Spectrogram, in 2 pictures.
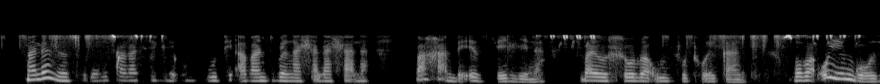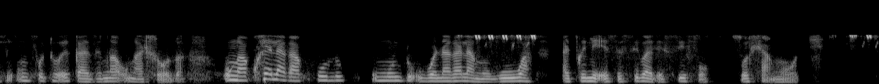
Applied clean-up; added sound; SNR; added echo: neural mask model Resemble Enhance denoiser.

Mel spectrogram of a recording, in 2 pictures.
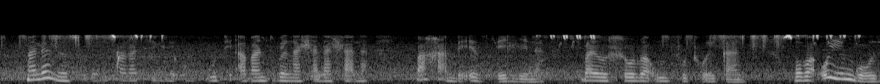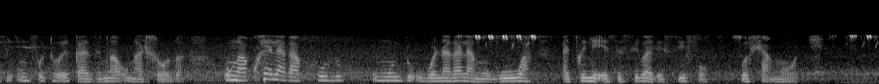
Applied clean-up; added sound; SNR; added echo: none; Bird vocalization, bird call, bird song; -4 dB; none.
